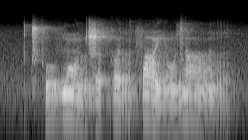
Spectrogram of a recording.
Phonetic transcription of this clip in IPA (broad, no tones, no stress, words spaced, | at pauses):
t͡sʼuvɔ̃r ʐəkʌrfɑ jɔ̃zɑ̃r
